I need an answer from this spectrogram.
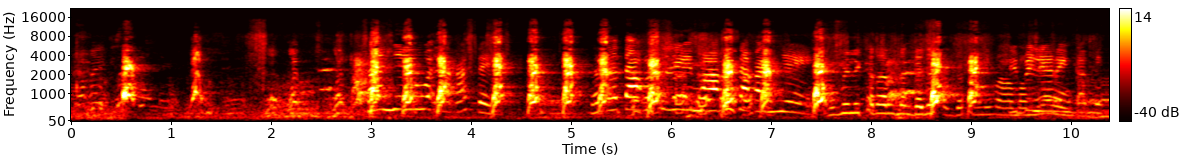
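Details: Shih Tzus Macky and Hershey, two pet dogs, in a noisy exchange: rapid run of sharp yapping barks mixed with wavering, howled tones, dozens of calls over ten seconds, while people talk and laugh nearby.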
